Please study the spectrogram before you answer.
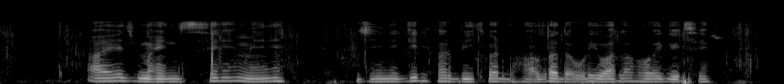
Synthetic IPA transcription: aːed͡ʒmaɪnsemẽ | d͡ʒinɡihəɾbiːkʰəʈ̚bʱaːɡad̪ə̰wɽiwaːlaɦoːeɡəisʰeː

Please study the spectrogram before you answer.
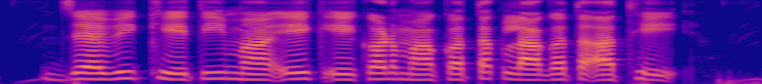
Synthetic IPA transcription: d͡ʒeʋikʰet̪imãʔekekəɽmãkət̪əklaɡət̪at̪ʰe

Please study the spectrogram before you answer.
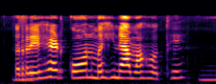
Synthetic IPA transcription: ɾeɦeɽkoːnməɦinamãɦoːt̪ʰɦe

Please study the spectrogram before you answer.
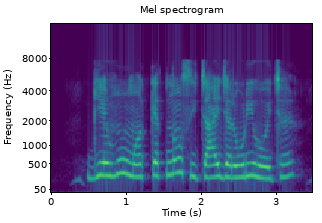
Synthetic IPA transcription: ɡeɦũmẽket̪nosit͡ʃaid͡ʒəɾuɾiɦojt͡ʃʰɛ

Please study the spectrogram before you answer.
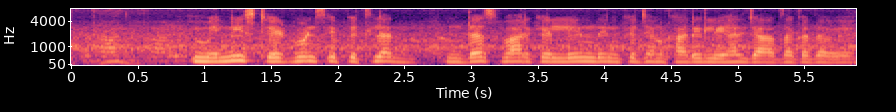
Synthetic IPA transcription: mɛnisʈeːʈmẽɳʈsepɪt͡ʃʰla | d̪ɐsbaːɾkelɪnd̪ɪnked͡ʒaːnkaːɾileɦəld͡ʒaːzakɐd̪əbɦɛː

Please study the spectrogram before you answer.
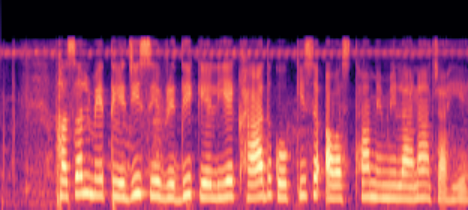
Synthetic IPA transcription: pʰəsəlmẽt̪eːd͡ʒiseʋɾɪd̪ʱːikeliekʰaːd̪kokɪsəʋəst̪ʰamẽmɪlaːnat͡ʃa̰ːɦieː

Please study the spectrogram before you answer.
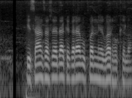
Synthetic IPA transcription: kisansəsed̪akekəɾabupːəɾniɾbʱəɾɦokʰelə̃

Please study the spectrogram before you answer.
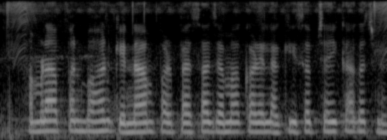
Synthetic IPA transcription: həmɾaəpːənbəɦənkenampəɾpɛsad͡ʒəmakəɾelakisəb̚ʱt͡ʃaɦikaɡət͡ʃmẽ

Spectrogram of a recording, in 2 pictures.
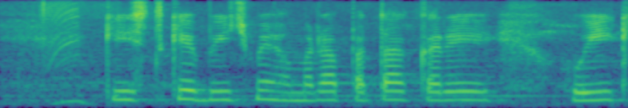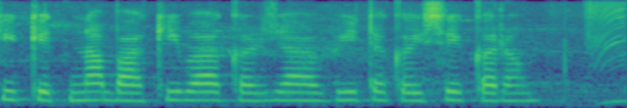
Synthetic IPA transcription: kɪst̪kebiːt͡ʃmẽɦɐmɾapɐt̪akəɾehoikikɪt̪nabaːkibaːɾkɐɾd͡ʒabʱit̪ɐkɐɪsekɐɾə̃m

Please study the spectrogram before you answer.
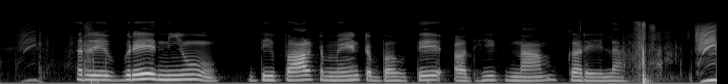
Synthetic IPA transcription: ɾebɾeniju | ɖipaɾʈmeɳʈbəɦut̪eəd̪ʱiknamkəɾela

